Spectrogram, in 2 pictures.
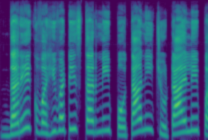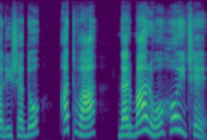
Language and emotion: Gujarati, neutral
